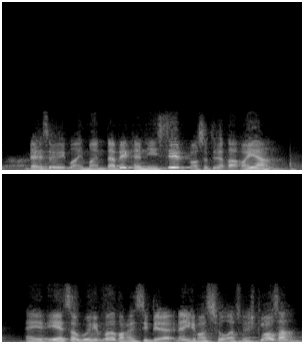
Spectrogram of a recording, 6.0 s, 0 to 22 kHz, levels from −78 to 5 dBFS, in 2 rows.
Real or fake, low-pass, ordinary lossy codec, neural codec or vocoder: fake; none; none; codec, 16 kHz, 0.5 kbps, X-Codec, HuBERT features, trained on general audio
